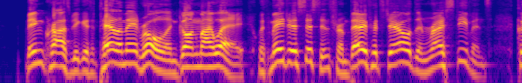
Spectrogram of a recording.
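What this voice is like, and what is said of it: 1940s newscaster voice. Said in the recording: “can I give it a 1940s newscaster voice?”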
